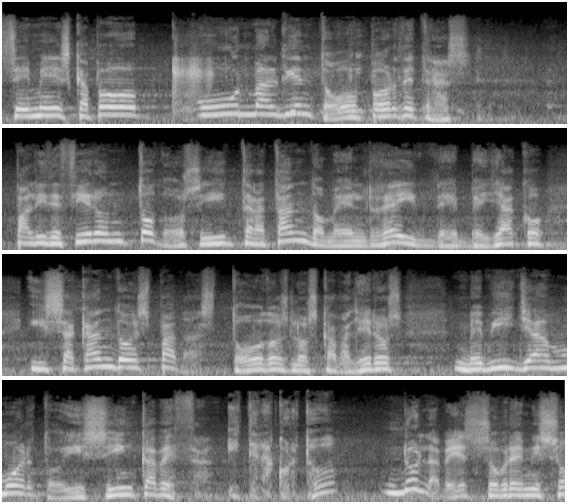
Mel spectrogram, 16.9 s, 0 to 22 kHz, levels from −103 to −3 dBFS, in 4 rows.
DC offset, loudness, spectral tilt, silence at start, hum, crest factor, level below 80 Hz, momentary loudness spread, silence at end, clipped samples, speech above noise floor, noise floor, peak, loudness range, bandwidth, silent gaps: under 0.1%; -26 LUFS; -5 dB/octave; 0 s; none; 16 dB; -52 dBFS; 7 LU; 0 s; under 0.1%; 23 dB; -49 dBFS; -8 dBFS; 2 LU; 14.5 kHz; none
